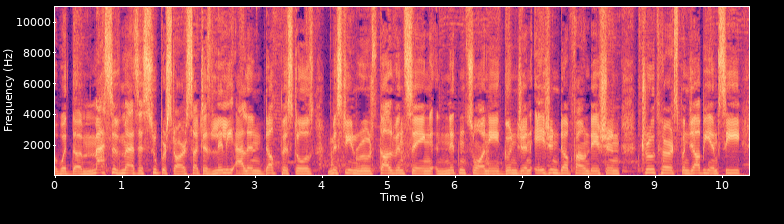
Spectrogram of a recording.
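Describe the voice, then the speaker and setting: A man presenting a radio show in an upbeat, emphatic, hype-filled style as he interviews a guest. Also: fairly high pitch. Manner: enthusiastic, emphatic, repetitive hype. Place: radio studio.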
